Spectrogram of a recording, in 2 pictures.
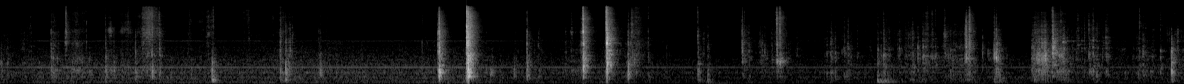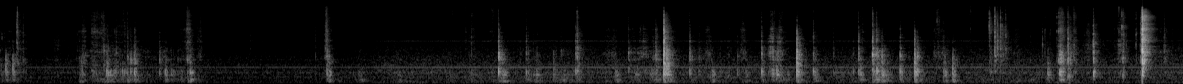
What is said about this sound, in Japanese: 開封してみようと思います。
